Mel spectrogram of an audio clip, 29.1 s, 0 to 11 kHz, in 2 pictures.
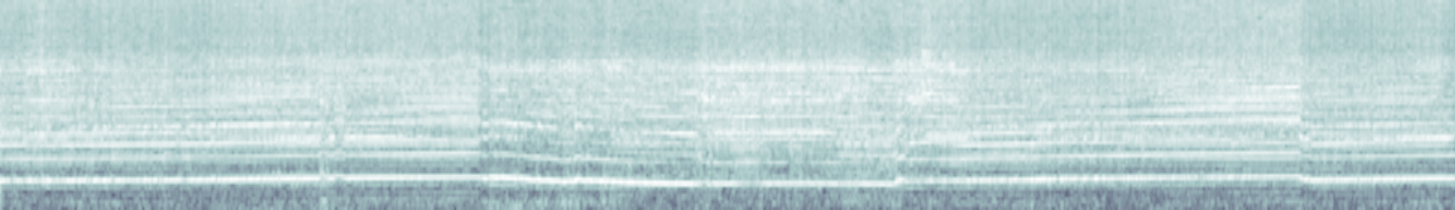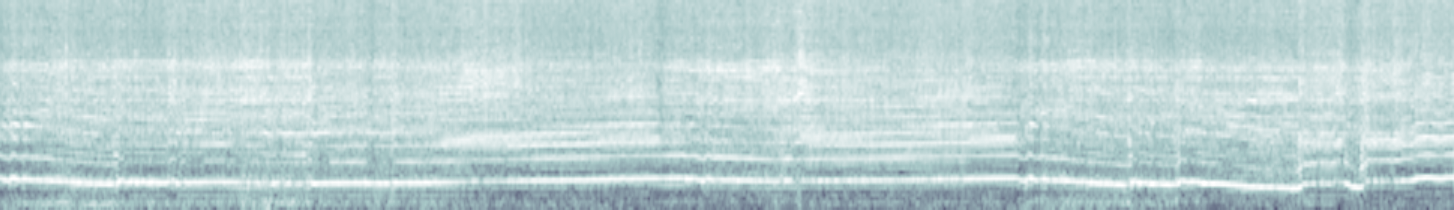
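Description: Formula 1000 race car's 1000 cc motorcycle engine running hard on track, heard from the onboard camera over wind rush. The note dips briefly at each of several gear changes, then drops and wavers through downshifts a few seconds before the end.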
